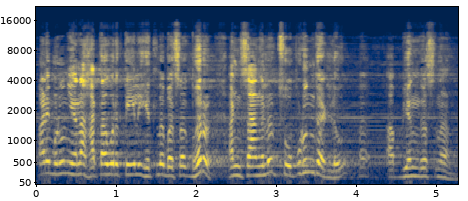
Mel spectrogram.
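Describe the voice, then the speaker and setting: A man performing a devotional kirtan, telling a story in an animated way with acted character voices and chanting scripture verses, in a large auditorium. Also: high-pitched, normal speed. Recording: long hall reverb with faint instrumental music.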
